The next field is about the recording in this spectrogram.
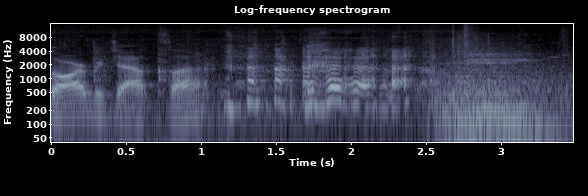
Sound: laughing

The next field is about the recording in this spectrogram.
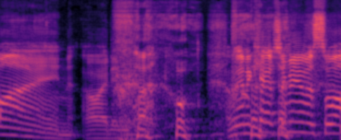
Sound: laughing

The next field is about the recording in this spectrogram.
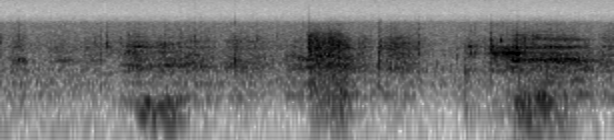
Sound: grunting

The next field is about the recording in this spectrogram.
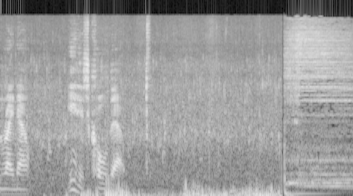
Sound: creek trickling

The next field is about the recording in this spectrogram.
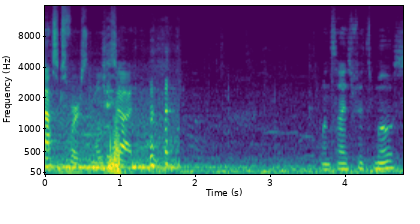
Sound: Chicken laughs

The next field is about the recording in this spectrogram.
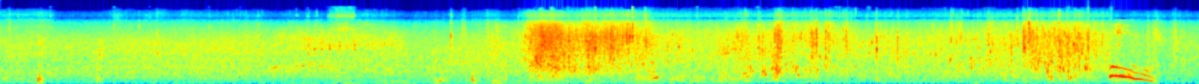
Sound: fish splashing

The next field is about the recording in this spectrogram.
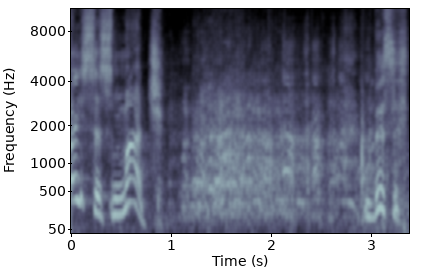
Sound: audience laughing

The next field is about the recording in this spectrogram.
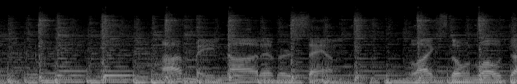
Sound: in deep bass voice

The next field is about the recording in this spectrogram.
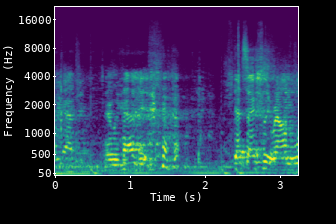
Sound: laughs

